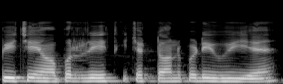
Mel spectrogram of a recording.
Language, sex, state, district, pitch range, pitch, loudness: Hindi, male, Uttar Pradesh, Shamli, 145-155 Hz, 150 Hz, -15 LUFS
